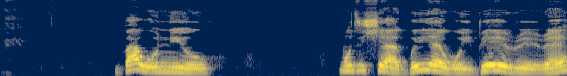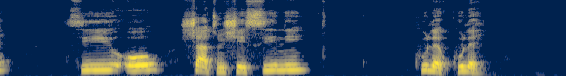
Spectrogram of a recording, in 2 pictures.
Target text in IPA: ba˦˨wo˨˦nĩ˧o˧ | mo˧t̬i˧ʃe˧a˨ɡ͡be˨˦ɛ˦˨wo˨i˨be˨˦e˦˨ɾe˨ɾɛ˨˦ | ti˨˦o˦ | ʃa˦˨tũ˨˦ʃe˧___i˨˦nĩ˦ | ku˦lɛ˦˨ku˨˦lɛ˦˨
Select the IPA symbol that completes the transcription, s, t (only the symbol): s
